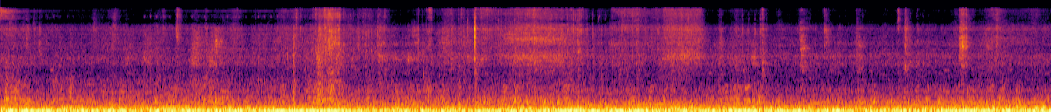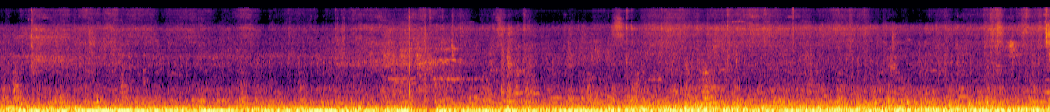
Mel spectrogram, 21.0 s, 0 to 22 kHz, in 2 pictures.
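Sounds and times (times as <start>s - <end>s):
train rumble from inside carriage: 0.0s - 21.0s.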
